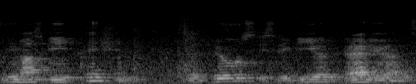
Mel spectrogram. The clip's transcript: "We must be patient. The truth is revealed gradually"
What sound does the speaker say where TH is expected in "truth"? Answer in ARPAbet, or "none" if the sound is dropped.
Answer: S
